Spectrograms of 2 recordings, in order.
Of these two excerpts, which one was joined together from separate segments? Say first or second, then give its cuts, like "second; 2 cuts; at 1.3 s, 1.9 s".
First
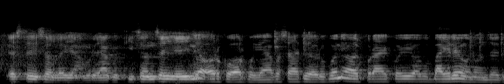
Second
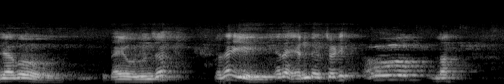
first; 1 cut; at 1.9 s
